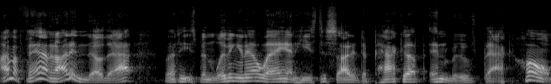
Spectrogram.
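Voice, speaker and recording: Speaking at a moderate pace with vocal fry, a man makes very wide pitch swings. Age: over 25. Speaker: podcast host. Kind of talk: daily news podcast read.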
